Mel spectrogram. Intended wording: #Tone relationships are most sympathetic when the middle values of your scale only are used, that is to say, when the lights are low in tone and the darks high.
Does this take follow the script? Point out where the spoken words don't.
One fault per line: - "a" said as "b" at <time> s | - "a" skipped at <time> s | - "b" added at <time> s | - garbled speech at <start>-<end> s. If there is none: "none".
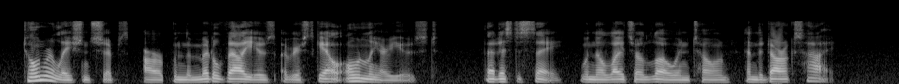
- "most sympathetic" skipped at 1.6 s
